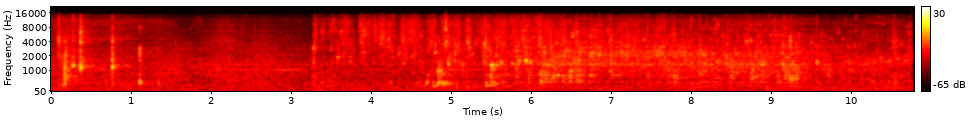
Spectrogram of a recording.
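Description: A few sharp clicks and knocks, then water starts running steadily from a tap or hose into a new toy being filled, a constant splashing gush that continues to the end.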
